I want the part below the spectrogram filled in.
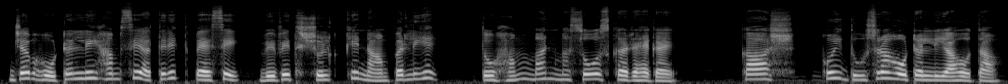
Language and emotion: Hindi, sad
